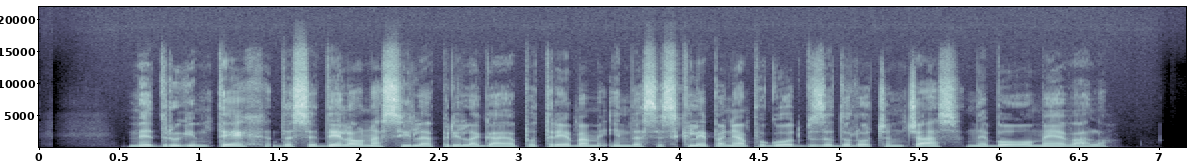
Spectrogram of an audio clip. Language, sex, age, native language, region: Slovenian, male, 18-29, Slovenian, Central Slovenia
